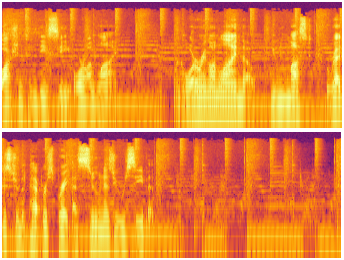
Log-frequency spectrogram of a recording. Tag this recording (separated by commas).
Speech, Music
